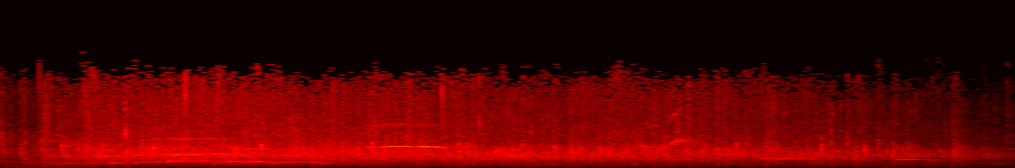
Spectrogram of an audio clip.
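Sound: audience applause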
